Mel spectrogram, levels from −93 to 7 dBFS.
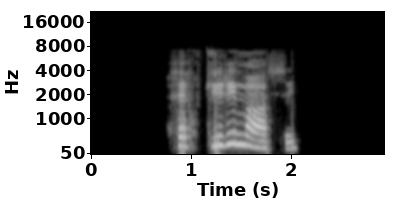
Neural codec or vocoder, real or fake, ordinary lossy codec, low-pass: none; real; AAC, 48 kbps; 7.2 kHz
